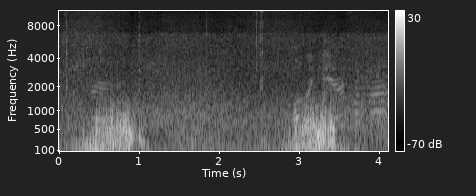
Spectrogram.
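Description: Wind rushing over the microphone of the swinging Slingshot ride capsule, coming in two loud swells about two and a half seconds apart as it swings through the air.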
